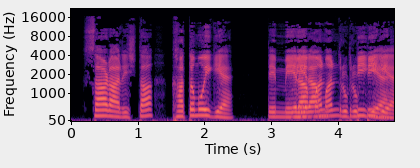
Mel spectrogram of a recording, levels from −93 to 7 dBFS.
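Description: Repeated lossy re-encoding, likely several MP3 passes at around five generations, runs through the whole speech clip. It leaves generation loss: a swirly, hollow, smeared texture with blurred consonant attacks and nothing above 16.5 kHz, which fits a 64 kbit/s MP3 chain.

From 3.30 s to the end, a second copy of the audio is mixed in, likely from a slower capture path. This doubled audio track trails by roughly 150 ms at about the same level, starts abruptly, and gives a dry, stuttering echo with no room decay.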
